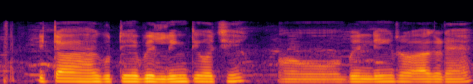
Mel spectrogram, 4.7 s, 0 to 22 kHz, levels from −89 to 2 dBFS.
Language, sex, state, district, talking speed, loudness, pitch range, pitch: Odia, male, Odisha, Sambalpur, 125 wpm, -17 LUFS, 130-140 Hz, 135 Hz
